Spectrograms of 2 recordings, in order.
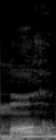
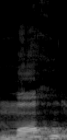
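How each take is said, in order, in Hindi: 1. शब्द सीधा समाप्त होता है, उसमें 'o' स्वर नहीं है। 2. शब्द के अंत में एक अतिरिक्त 'o' स्वर जुड़ता है। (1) "उहदा उच्चारण नहीं करना हुंदा" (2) "इनू माहो नहीं पढ़ना"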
